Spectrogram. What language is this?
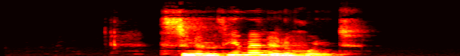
Kabyle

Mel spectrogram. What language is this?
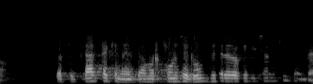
Odia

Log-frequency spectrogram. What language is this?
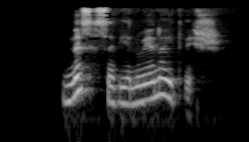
Czech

